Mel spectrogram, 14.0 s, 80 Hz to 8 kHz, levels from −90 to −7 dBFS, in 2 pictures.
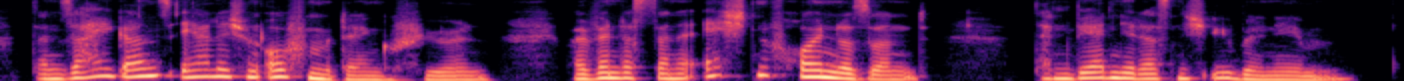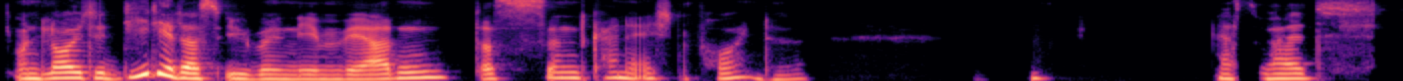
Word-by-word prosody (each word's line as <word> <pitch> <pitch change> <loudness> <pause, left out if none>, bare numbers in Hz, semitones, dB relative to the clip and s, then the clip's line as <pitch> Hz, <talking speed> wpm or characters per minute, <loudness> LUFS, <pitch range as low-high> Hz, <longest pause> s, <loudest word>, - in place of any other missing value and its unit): dann 170 0 -1
sei 210 +9 0
ganz 270 +4 +2
ehrlich 245 +2 +1
und 230 - 0
offen 240 -6 +2
mit 155 -2 -5
deinen 140 -1 -4
Gefühlen. 140 +1 -7 0.4
Weil 170 -1 -1
wenn 195 0 +4
das 195 -1 -2
deine 180 -1 -2
echten 285 +2 -3
Freunde 235 -8 +5
sind, 155 -2 -5 0.5
dann 175 0 -1
werden 200 +1 +3
dir 190 - +3
das 175 +1 -3
nicht 175 0 -4
übel 165 -7 -2
nehmen. 140 +4 -6 0.3
Und 180 0 +2
Leute, 195 0 +4
die 235 - +5
dir 335 -5 +9
das 185 -1 +4
übel 165 -1 -1
nehmen 160 0 -4
werden. 195 +7 0
Das 175 +1 -1
sind 200 0 -2
keine 205 -2 -3
echten 185 -3 -9
Freunde. 170 -4 -8 2.0
Hast 175 0 -6
du 175 - -4
halt 180 - -4
180 Hz, 165 wpm, -19 LUFS, 165-205 Hz, 2.0 s, dir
